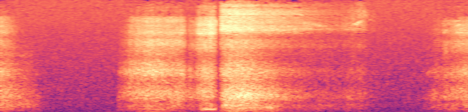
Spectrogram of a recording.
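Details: A dog asleep breathes noisily, with two long, hissing breaths and a short snort in between, each separated by quiet pauses.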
